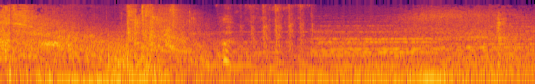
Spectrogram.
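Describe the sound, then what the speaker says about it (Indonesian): A loud, rumbling explosion in a dragon film scene, with crashing debris over a dense, dramatic backdrop of sound, the roar lingering and fading rather than a single sharp bang. "sebuah ledakan membuat Hiccup tak sengaja menembakkan pelontar"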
